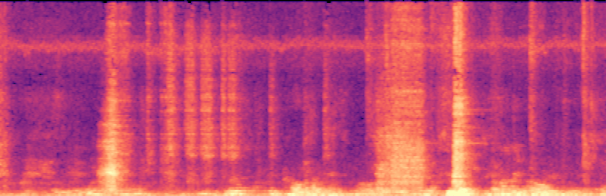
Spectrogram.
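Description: Quiet, indistinct talking voices, too low for the words to be made out, with a short hiss about four seconds in.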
